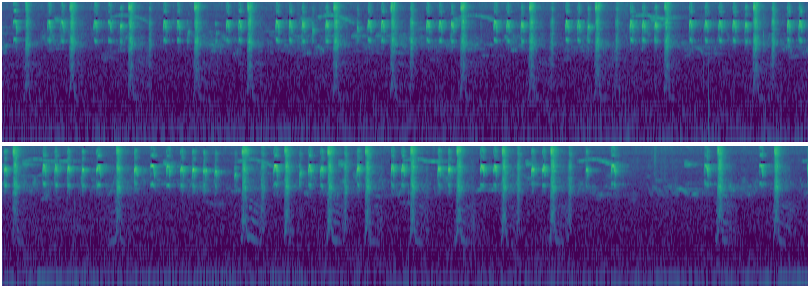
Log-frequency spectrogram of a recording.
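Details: Persistent barking from a red squirrel: hard clicking chucks repeated quickly for twenty seconds, sometimes bunched in pairs, while faint high-pitched bird whistles sound behind.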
